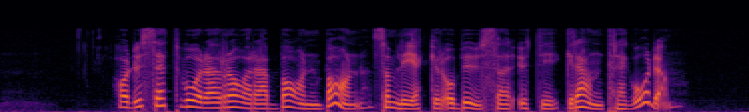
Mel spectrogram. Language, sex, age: Swedish, female, 42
